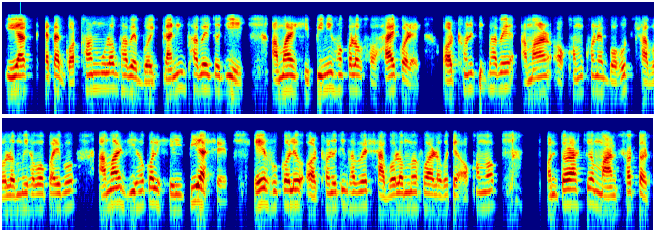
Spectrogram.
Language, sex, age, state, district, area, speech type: Assamese, male, 45-60, Assam, Dhemaji, rural, conversation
